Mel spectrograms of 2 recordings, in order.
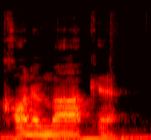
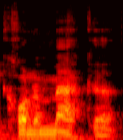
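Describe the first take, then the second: First: The surname sounds like Marker. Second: The surname sounds like Macker. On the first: This is the name's proper form. The speaker calls it right. "not Connor Marker" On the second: Schoolmates said the name this way. The speaker calls it wrong. "they couldn't pronounce my surname right"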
